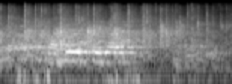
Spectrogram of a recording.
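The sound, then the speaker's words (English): A crowd breaks into steady applause, a dense wash of clapping that holds for a few seconds with some voices calling out underneath, then begins to thin toward the end. “And I need a round of applause for that.”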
